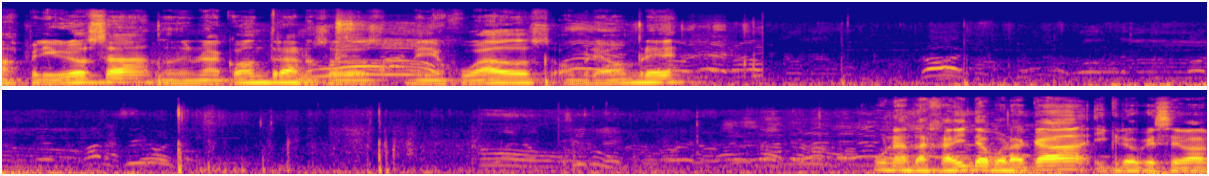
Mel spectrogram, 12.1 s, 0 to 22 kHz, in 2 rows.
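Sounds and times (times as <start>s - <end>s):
footballers shouting: 1.4s - 7.0s.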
